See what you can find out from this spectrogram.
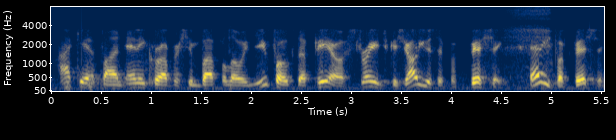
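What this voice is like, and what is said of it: Southern Louisiana twang. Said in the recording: “throwing that southern Louisiana twang in there”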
